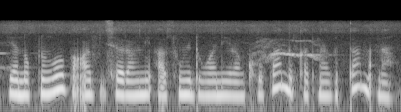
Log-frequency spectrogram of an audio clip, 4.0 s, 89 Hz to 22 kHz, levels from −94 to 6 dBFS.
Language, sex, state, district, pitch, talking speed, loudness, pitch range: Garo, female, Meghalaya, South Garo Hills, 210 Hz, 135 wpm, -14 LUFS, 200-235 Hz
